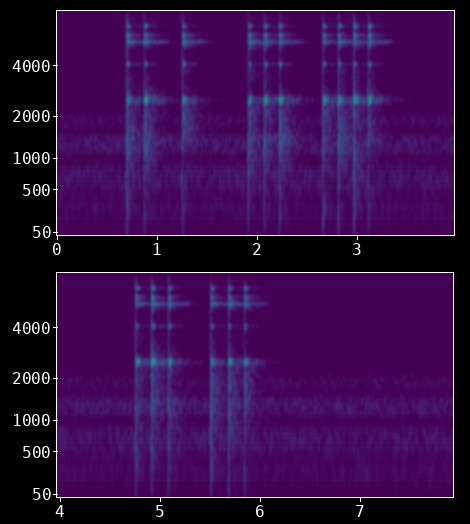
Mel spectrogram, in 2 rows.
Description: Tap code, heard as taps on glass, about 6 knocks a second. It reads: FO N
